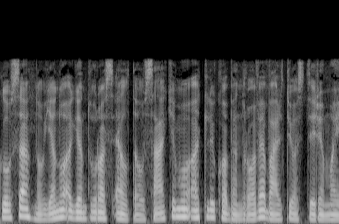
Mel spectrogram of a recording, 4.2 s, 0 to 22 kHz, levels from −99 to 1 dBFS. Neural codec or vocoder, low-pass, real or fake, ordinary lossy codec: none; 7.2 kHz; real; MP3, 64 kbps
